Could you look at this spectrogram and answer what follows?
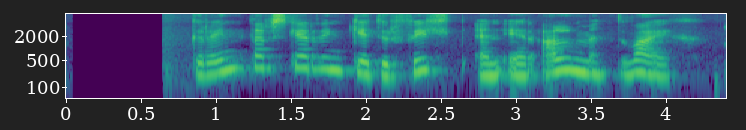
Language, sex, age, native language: Icelandic, female, 20-29, Icelandic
